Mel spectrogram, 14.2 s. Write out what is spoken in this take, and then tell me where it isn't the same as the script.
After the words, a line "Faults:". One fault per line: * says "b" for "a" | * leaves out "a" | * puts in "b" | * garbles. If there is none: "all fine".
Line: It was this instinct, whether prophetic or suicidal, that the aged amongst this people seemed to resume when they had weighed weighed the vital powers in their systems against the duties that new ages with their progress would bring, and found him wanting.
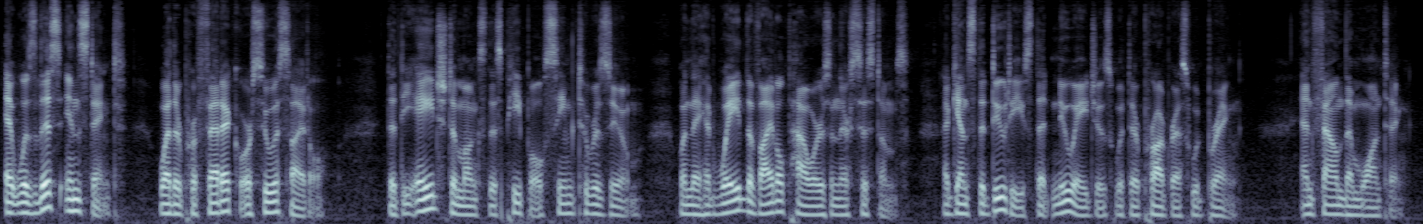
It was this instinct, whether prophetic or suicidal, that the aged amongst this people seemed to resume when they had weighed the vital powers in their systems against the duties that new ages with their progress would bring, and found them wanting.
Faults:
* leaves out "weighed"
* says "them" for "him"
